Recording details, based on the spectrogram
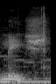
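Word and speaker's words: Laoise: there's a place not far from me called leash and it's l-a-o-i-s-e um and then there's port leash as well which is like a little town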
